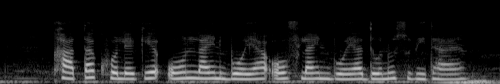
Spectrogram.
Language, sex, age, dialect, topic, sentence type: Magahi, female, 18-24, Southern, banking, question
